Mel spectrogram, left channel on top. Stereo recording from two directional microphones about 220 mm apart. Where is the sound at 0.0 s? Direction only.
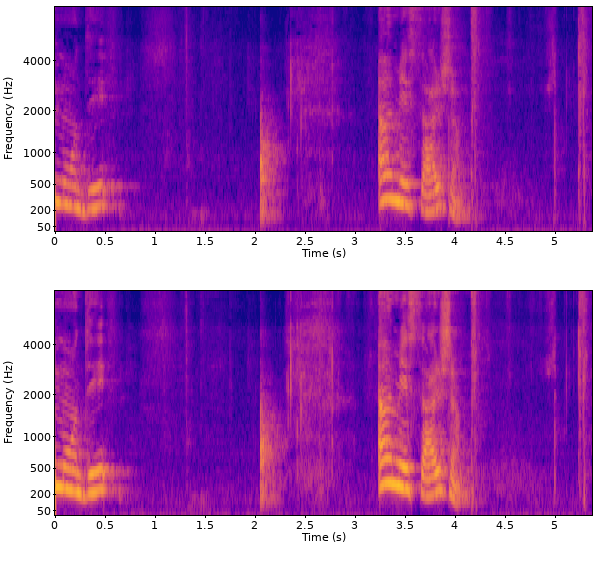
40° right (ahead or behind).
